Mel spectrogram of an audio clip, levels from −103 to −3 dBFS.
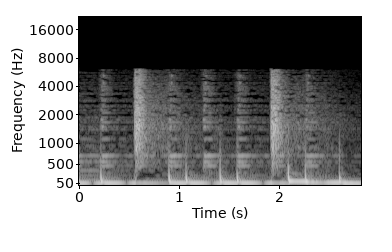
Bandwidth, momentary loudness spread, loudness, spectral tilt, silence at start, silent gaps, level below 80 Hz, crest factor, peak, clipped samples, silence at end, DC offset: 6.4 kHz; 5 LU; -30 LUFS; -5.5 dB/octave; 0 s; none; -30 dBFS; 16 dB; -12 dBFS; under 0.1%; 0 s; under 0.1%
